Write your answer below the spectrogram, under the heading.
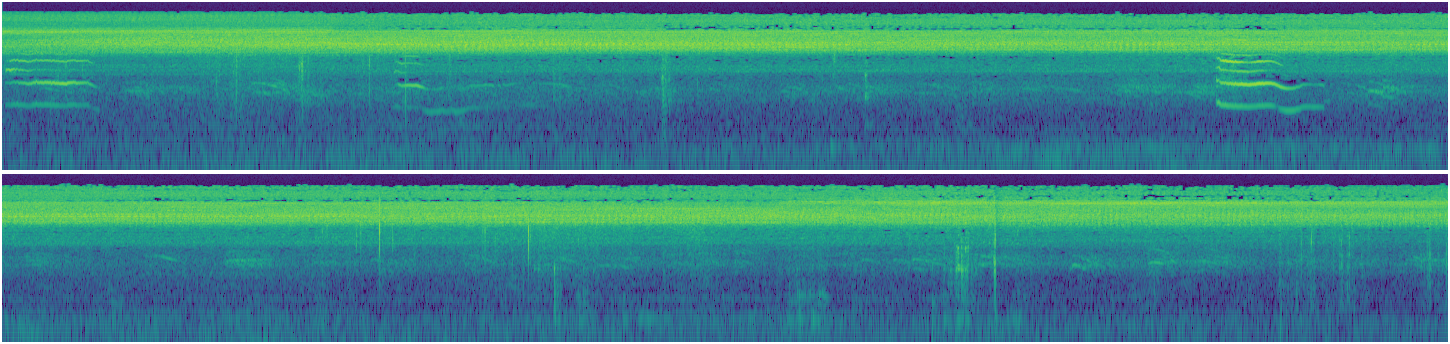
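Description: Tabby cat meowing a few times: a short meow at the start, a faint falling one about four seconds in, and a louder, wavering meow about twelve seconds in. Under it runs a steady high-pitched insect chirring.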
